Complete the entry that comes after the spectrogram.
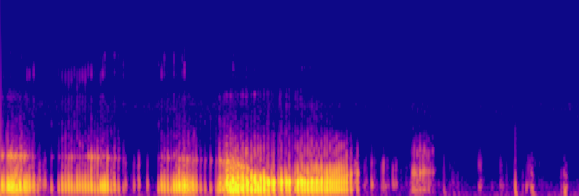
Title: stomach growling.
